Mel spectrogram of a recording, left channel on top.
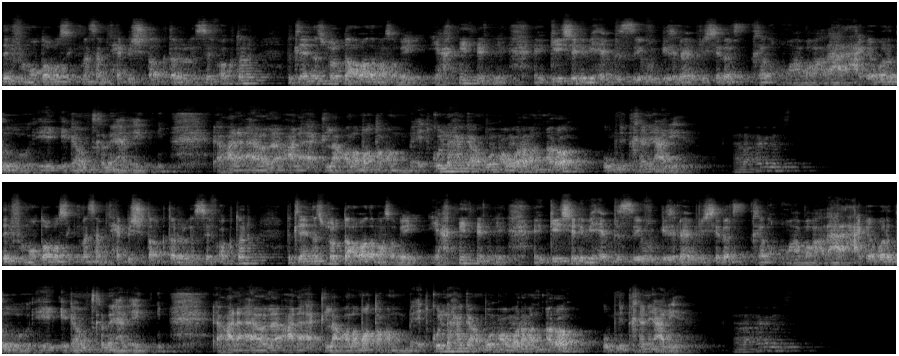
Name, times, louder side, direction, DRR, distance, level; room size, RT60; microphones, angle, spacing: voice 1, 0.0-10.3 10.6-14.6 15.0-15.8, right 3 dB, 85° right, 3 dB, 0.6 m, -29 dB
voice 2, 13.8-14.3 15.0-15.2 16.2-16.9, left 1 dB, 20° left, 1 dB, 0.6 m, -42 dB
6.0 x 2.0 x 2.2 m, 0.75 s
head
